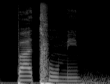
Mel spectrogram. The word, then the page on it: ბათუმი: [ˈbatʰumi]; Georgian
